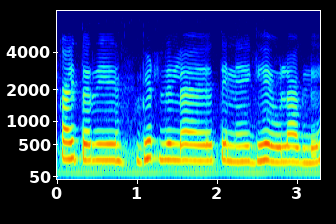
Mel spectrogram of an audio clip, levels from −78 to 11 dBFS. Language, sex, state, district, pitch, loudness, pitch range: Marathi, female, Maharashtra, Mumbai Suburban, 255 Hz, -14 LUFS, 240-260 Hz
